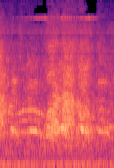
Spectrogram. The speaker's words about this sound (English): On this Friday night, supporters of Walker and Warnock gathered outside the doors of a waterfront hotel for the marquee debate of the year.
